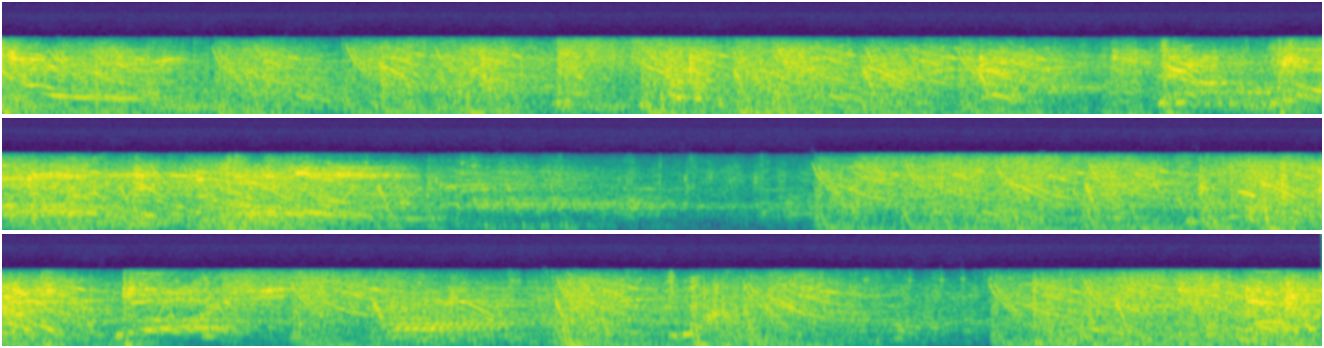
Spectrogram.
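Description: Bricks clatter as they break apart.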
